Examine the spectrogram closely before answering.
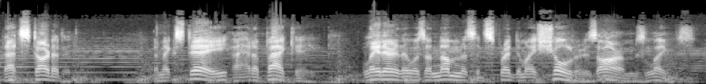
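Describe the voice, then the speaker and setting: An American man acting a haunted bandleader in a vintage radio thriller, narrating his slow decline in a halting, weary, dramatic way. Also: medium pitch, animated, natural voice. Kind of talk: 1940s-50s radio drama acting, first-person narration. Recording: vintage radio recording, music behind.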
